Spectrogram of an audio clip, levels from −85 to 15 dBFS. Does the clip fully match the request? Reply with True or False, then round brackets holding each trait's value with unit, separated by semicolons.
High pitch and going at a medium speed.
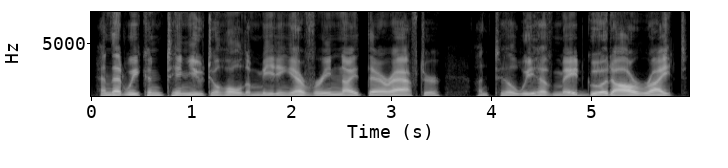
False (120 Hz; 180 wpm)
